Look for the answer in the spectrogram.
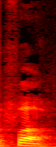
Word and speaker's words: pho: but um you know, if you have any places like pho places and pho, excuse me, I keep pronouncing it wrong. Yeah. – Mm-hmm. Pho.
